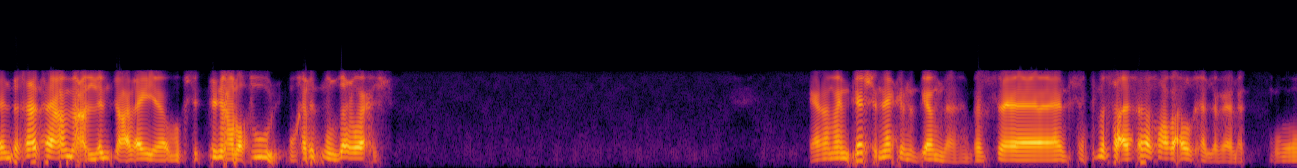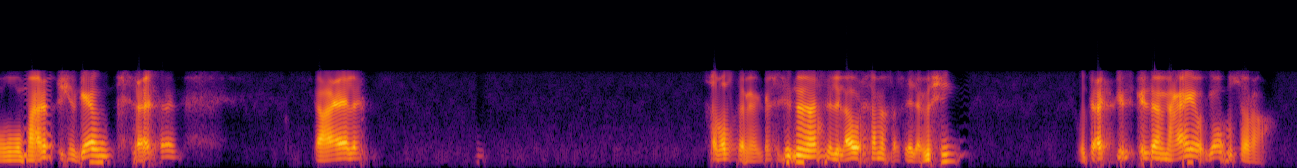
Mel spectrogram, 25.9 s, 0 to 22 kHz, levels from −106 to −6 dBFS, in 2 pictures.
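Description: Throughout, the speech carries heavy Codec 2 vocoder damage, resynthesised from sine waves at a rate near 1.6 kbit/s: robotic, buzzy, band-limited to 150 Hz–3.6 kHz, not warbly like waveform codecs.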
